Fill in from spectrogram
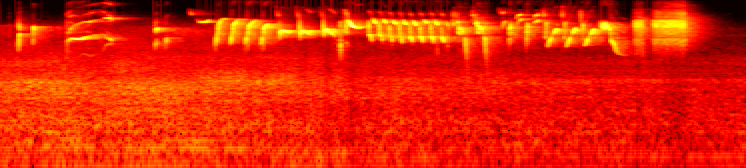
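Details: Sustained grey-crowned goldfinch song: whistled opening notes lead into about five seconds of fast, continuous high twittering and buzzy trills, ending in a harsh buzz.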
